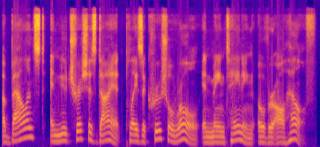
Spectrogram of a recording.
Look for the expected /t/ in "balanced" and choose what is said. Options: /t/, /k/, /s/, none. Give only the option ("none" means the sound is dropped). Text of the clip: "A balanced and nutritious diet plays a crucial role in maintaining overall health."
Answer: /t/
